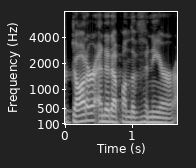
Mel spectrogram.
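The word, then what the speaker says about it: venire: ended up on the veneer I've never heard it pronounced vanir the veneer meaning that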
